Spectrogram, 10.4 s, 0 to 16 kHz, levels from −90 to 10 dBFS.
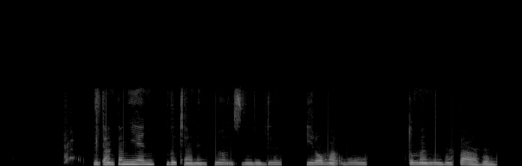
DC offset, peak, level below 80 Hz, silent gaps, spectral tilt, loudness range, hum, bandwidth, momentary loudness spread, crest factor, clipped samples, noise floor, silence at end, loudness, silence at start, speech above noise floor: under 0.1%; -24 dBFS; -80 dBFS; 1.52-1.56 s, 1.62-1.87 s, 3.09-3.33 s, 4.15-4.29 s, 5.64-6.13 s, 7.35-8.17 s, 9.07-9.20 s; -8.5 dB/octave; 4 LU; none; 7.6 kHz; 13 LU; 16 dB; under 0.1%; under -90 dBFS; 0.5 s; -41 LUFS; 1.3 s; over 50 dB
